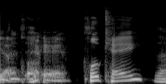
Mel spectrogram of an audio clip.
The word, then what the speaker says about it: Cloquet: Cloquet. Cloquet? Is that how you say that? Cloquet. Yeah, Cloquet. That's how you say it. It goes back to the French fur trading days.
